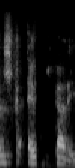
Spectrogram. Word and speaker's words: Euskadi: Is that how you pronounce it? Yeah, Euskadi, yeah.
